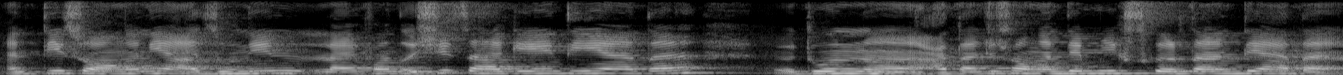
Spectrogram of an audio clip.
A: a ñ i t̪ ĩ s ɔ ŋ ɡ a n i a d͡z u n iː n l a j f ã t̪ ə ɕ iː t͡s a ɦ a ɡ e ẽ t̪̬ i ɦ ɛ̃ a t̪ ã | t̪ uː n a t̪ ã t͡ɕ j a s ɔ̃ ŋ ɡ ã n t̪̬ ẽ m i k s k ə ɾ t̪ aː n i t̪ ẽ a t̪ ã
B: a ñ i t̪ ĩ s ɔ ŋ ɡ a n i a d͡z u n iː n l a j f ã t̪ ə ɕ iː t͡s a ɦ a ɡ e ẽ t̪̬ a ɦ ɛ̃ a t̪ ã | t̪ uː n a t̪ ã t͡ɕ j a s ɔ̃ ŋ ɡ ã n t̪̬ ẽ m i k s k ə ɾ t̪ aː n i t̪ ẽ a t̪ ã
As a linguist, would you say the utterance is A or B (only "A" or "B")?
A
